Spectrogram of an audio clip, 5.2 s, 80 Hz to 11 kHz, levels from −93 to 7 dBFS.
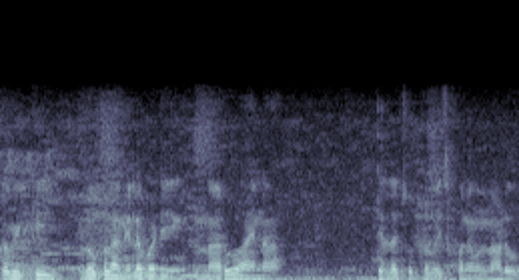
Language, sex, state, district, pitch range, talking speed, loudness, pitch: Telugu, male, Telangana, Mahabubabad, 130-155 Hz, 90 wpm, -18 LUFS, 140 Hz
